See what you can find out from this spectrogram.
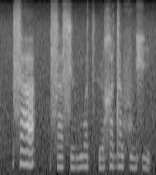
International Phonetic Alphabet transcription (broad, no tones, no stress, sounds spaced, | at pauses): s a | s a s ʉ ŋʷ a t͡sʼ ʉ χ ɐ d a xʷ i x i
